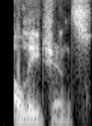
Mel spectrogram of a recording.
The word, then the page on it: allegiance: American English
